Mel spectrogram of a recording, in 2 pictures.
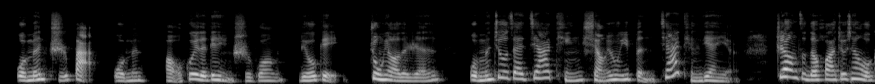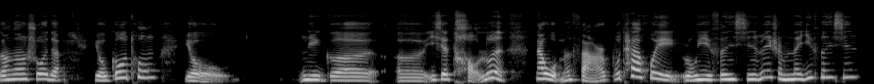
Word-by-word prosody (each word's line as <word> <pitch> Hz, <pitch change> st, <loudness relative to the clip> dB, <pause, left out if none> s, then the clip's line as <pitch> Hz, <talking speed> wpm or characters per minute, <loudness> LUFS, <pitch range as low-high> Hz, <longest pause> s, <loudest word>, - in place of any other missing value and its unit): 我 190 Hz, -, +3 dB
们 210 Hz, +5 st, +3 dB
只 190 Hz, -4 st, -4 dB
把 205 Hz, -, +1 dB
我 170 Hz, -1 st, -2 dB
们 175 Hz, +2 st, -4 dB, 0.2 s
宝 170 Hz, -, -3 dB
贵 245 Hz, -1 st, +4 dB
的 200 Hz, -, +5 dB
电 210 Hz, +1 st, +3 dB
影 200 Hz, +3 st, -7 dB
时 170 Hz, -, -6 dB
光 175 Hz, +2 st, -6 dB
留 180 Hz, +3 st, +2 dB
给 200 Hz, 0 st, -2 dB, 0.2 s
重 255 Hz, -6 st, +5 dB
要 190 Hz, -5 st, +2 dB
的 165 Hz, -, 0 dB
人， 160 Hz, +7 st, -5 dB, 0.3 s
我 205 Hz, -, +4 dB
们 200 Hz, +4 st, +3 dB
就 305 Hz, +4 st, -2 dB
在 275 Hz, -3 st, 0 dB
家 290 Hz, +5 st, -1 dB
庭 190 Hz, -, -5 dB
享 205 Hz, -5 st, -2 dB
用 215 Hz, +2 st, +2 dB
一 225 Hz, -, +2 dB
本 225 Hz, 0 st, -6 dB
家 335 Hz, -, -2 dB
庭 165 Hz, -3 st, -6 dB
电 180 Hz, -2 st, 0 dB
影。 145 Hz, -, -12 dB, 0.4 s
这 350 Hz, -, +1 dB
样 345 Hz, -3 st, +6 dB
子 255 Hz, -, -3 dB
的 210 Hz, -1 st, +3 dB
话， 220 Hz, 0 st, +1 dB
就 245 Hz, +2 st, 0 dB
像 255 Hz, -1 st, +2 dB
我 195 Hz, -, +1 dB
刚 205 Hz, +3 st, +1 dB
刚 240 Hz, +1 st, +2 dB
说 245 Hz, +1 st, +1 dB
的， 200 Hz, -2 st, -2 dB, 0.3 s
有 195 Hz, -2 st, +2 dB
沟 290 Hz, +9 st, +1 dB
通， 320 Hz, 0 st, -4 dB, 0.3 s
有 415 Hz, -4 st, -1 dB, 0.7 s
那 210 Hz, 0 st, +4 dB
个， 180 Hz, -2 st, -1 dB, 0.2 s
呃， 160 Hz, 0 st, -5 dB
一 -, -, -4 dB
些 235 Hz, +2 st, +3 dB
讨 230 Hz, -, -3 dB
论， 250 Hz, -1 st, +1 dB, 0.3 s
那 255 Hz, -, +3 dB
我 220 Hz, -5 st, +6 dB
们 210 Hz, -1 st, -3 dB
反 205 Hz, -4 st, -1 dB
而 190 Hz, +2 st, -3 dB
不 235 Hz, +6 st, -5 dB
太 365 Hz, +1 st, +4 dB
会 240 Hz, -, 0 dB
容 200 Hz, +2 st, +4 dB
易 220 Hz, -1 st, +5 dB
分 230 Hz, +2 st, +3 dB
心， 230 Hz, 0 st, 0 dB
为 320 Hz, +6 st, -2 dB
什 255 Hz, -7 st, 0 dB
么 225 Hz, -, +6 dB
呢？ 240 Hz, -, +4 dB
一 245 Hz, +6 st, 0 dB
分 330 Hz, 0 st, -4 dB
心， 330 Hz, +1 st, -8 dB
215 Hz, 255 characters per minute, -23 LUFS, 190-250 Hz, 0.7 s, 样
